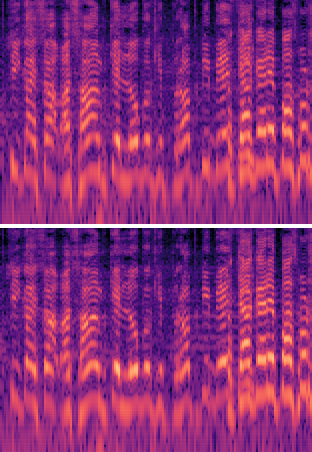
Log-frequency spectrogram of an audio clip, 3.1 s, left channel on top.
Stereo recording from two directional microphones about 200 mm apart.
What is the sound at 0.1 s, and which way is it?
A man's voice, 10° left (ahead or behind).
